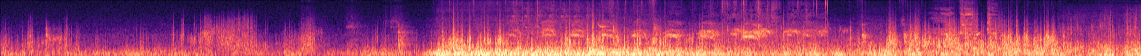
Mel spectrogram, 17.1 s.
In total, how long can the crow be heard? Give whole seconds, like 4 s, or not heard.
5 s.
